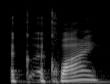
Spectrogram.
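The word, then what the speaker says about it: Açaí: How do you pronounce AQ? Aquafina? No, Acai.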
